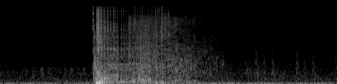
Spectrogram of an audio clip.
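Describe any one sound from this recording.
A heavy thump sounds as a body drops and lands, with a brief rumble after it.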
